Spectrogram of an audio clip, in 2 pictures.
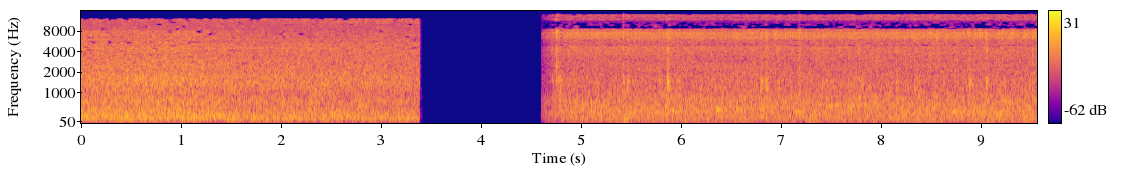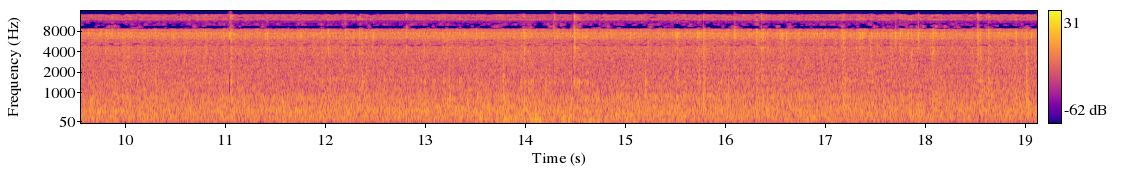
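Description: Steady noise of heavy rain and rushing floodwater. It cuts out completely for about a second around three and a half seconds in, then returns as an even rain hiss with fine pattering ticks.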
